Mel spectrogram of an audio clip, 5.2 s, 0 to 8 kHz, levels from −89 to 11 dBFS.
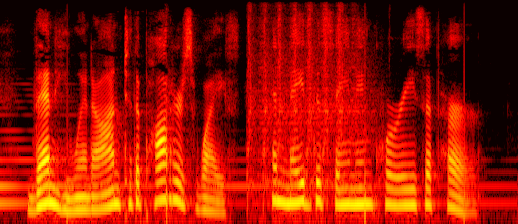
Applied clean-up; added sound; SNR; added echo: none; Piano + Gunshot, gunfire; 19 dB; none.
